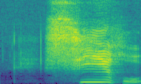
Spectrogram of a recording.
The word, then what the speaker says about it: sirop: On l'écrit en bleu pour dire qu'elle ne se prononce pas.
